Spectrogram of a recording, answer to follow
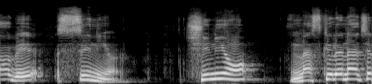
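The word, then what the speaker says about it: Signor: স্পেলিংটা হবে এস আই জি এন ও আর উচ্চারণটা হবে সিনিয়র সিনিয়র ম্যাসকিনে আছে না ফেমিনা আছে এটি আছে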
